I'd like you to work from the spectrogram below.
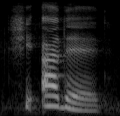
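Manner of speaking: ordinary delivery, nothing marked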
